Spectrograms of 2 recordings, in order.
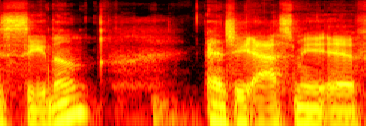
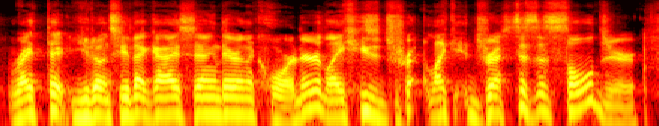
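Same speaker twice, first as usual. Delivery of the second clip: higher-pitched, incredulous pointing-out; disbelieving retold protest, pitched up; retold insistence; 7 semitones higher than usual. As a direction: insist on it as if they must see it too. Insists the soldier is visible, retold.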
